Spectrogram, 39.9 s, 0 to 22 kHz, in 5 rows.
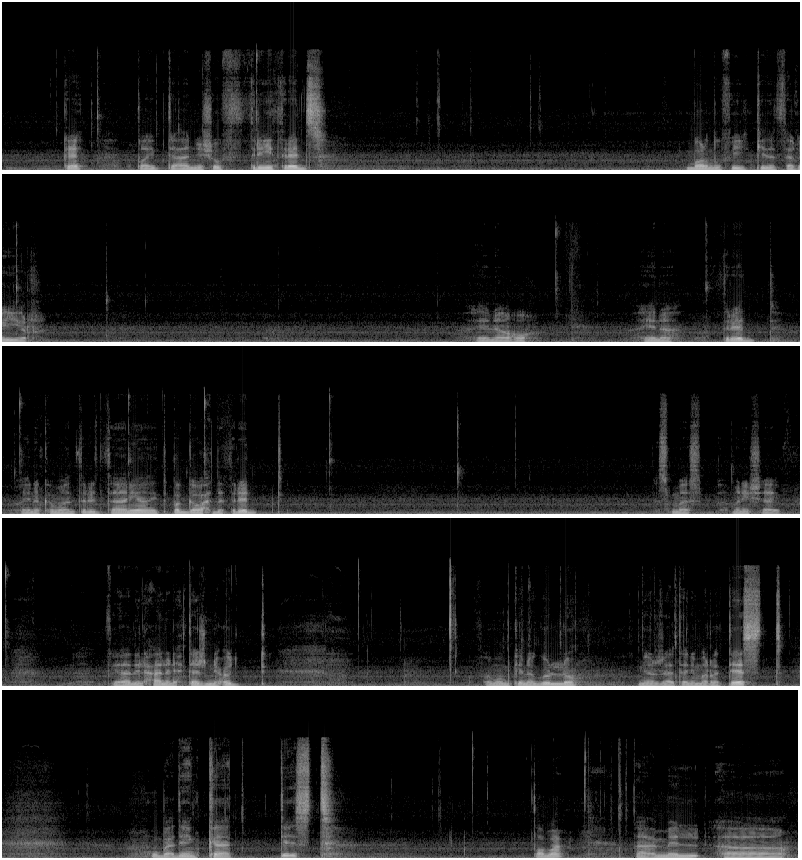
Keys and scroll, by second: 4.2 BackSpace, 4.6 3, 5.2 Return, 29.6-30.9 typing, 32.6 Return, 33.4-38.5 typing.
